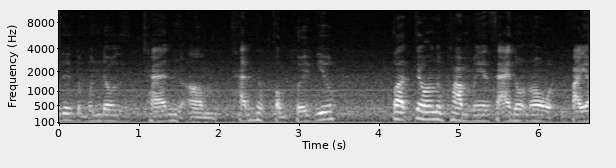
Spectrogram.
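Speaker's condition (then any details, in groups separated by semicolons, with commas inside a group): Cerebral palsy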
